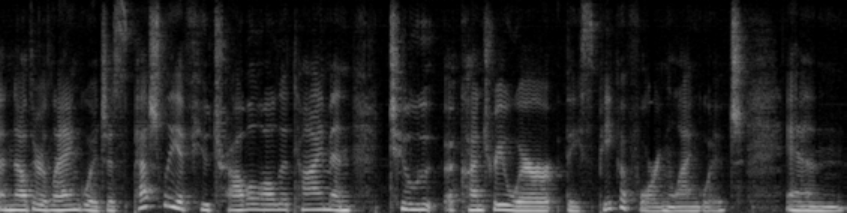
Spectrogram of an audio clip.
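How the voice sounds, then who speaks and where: A woman with a medium pitch and a somewhat breathy voice speaks at a moderate pace with ordinary pitch variation. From Canada, French-speaking. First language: French. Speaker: travel vlogger. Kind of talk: casual vlog tutorial.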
